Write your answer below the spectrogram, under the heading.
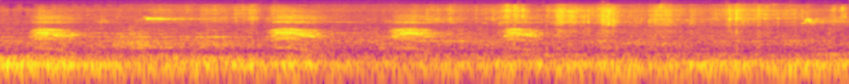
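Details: On a warm September morning at a ground feeder, a California scrub-jay repeats short, rasping calls about every half second to second, over a steady low hum.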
